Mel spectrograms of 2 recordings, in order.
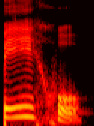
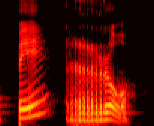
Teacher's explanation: Por exemplo, em espanhol existe essa palavra aqui e muita gente vai pronunciar como perro, mas na verdade uma pronúncia mais comum é fazer o R vibrante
